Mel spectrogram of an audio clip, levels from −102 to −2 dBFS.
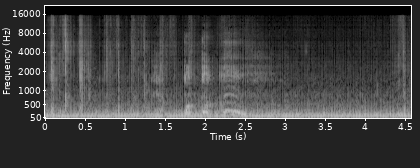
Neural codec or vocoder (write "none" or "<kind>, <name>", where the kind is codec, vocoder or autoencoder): vocoder, BigVGAN v2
